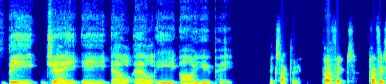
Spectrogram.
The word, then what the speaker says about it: Bjellerup: Well, I pronounce it Bjellerup, but I'm pretty used to being called Mr. and you can see why. And it's Bjellerup.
